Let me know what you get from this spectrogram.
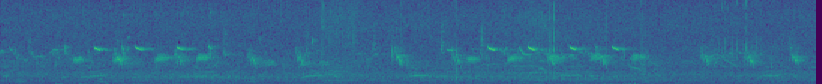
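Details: Bees working a cherry tree for pollen give a steady droning buzz. Dense, repeated bird chirps and twitters sound over the hum the whole time.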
